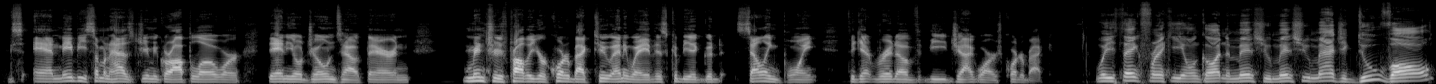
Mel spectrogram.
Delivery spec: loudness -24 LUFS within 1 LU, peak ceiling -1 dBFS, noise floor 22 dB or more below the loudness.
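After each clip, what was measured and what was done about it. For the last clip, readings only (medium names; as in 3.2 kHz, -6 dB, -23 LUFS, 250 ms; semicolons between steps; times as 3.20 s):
loudness -21.5 LUFS; peak level -2.0 dBFS; loudness target -24.0 LUFS
-> trim -2.5 dB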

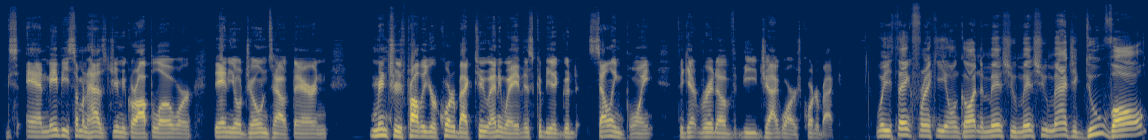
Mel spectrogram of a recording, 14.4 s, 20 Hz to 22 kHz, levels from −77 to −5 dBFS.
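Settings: loudness -24.0 LUFS; peak level -4.5 dBFS; noise floor -73 dBFS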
